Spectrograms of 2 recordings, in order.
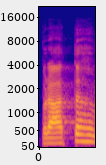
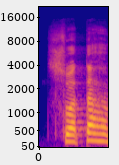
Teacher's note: विसर्ग का उच्चारण ह ध्वनि के समान होता है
